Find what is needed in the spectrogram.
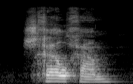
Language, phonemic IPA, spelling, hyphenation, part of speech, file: Dutch, /ˈsxœy̯l.ɣaːn/, schuilgaan, schuil‧gaan, verb, Nl-schuilgaan.ogg
- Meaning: to hide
